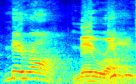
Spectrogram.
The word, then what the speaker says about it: Mehran: Mehran? Mehran.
